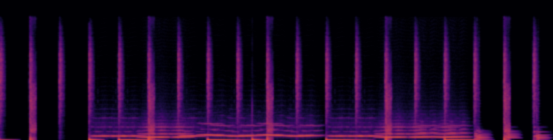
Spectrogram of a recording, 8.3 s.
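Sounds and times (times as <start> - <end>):
tape flute: 1.4 - 7.2.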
